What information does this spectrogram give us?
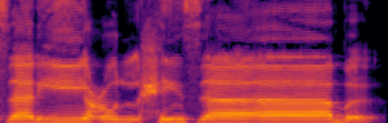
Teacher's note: آخر میں با ہے تو یہاں قلقلہ کیجیے گا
